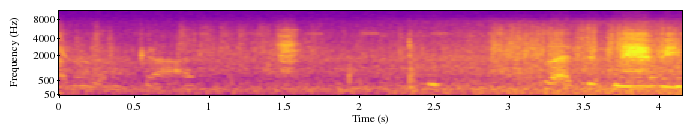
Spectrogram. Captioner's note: whimpers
